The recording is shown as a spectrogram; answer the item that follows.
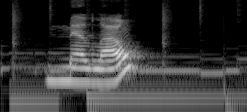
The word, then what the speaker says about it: melão: It indicates when a word should be pronounced with your nose. This is exclusively used on A and O. Melão, melão, which means melon.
